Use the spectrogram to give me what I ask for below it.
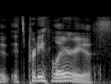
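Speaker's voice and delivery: speaking through laughter. Bringing up a story about a prank call, laughing. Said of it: "Why are you laughing?".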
